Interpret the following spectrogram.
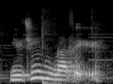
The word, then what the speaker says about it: Eugene Levy: Eugene Levy is how you pronounce his name.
